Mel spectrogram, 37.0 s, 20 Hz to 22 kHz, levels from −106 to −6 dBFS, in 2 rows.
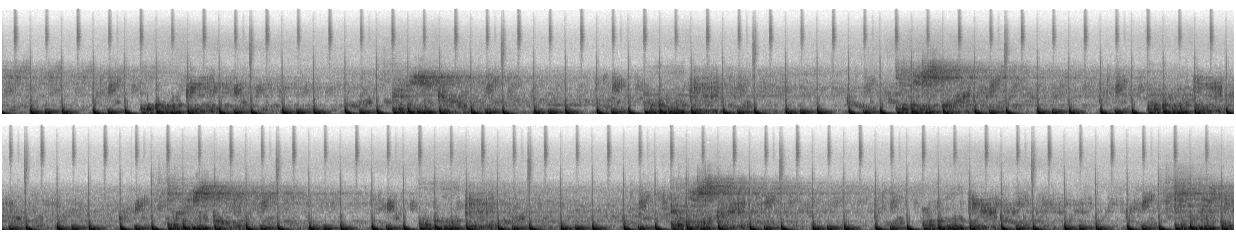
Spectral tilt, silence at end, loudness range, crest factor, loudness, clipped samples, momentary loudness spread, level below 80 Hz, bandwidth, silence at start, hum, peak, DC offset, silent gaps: -8 dB/octave; 0 s; 1 LU; 12 dB; -22 LUFS; under 0.1%; 4 LU; -20 dBFS; 9.2 kHz; 0 s; none; -6 dBFS; under 0.1%; none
